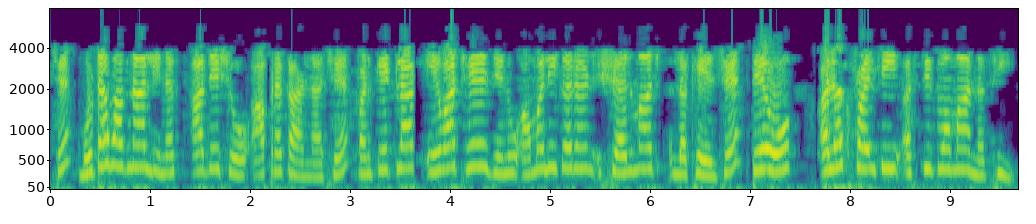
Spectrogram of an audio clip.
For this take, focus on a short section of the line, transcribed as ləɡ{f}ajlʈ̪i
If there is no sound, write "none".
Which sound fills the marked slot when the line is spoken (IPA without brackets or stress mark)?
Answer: f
